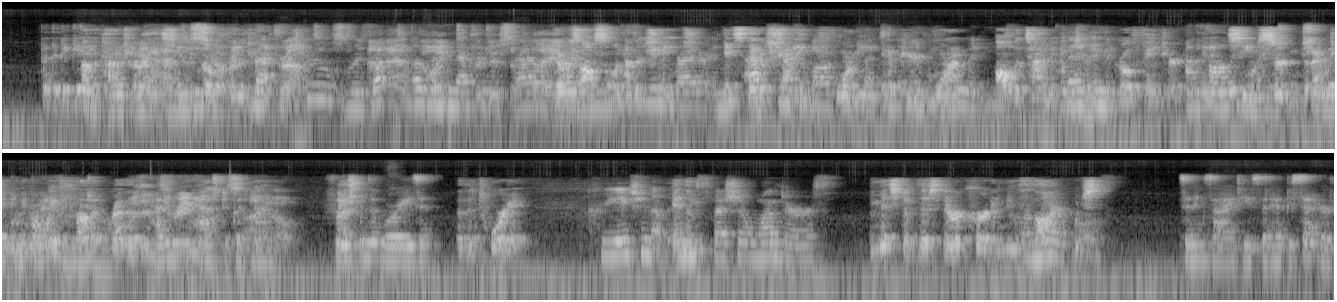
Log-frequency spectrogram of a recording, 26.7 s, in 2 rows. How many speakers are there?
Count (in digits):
4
